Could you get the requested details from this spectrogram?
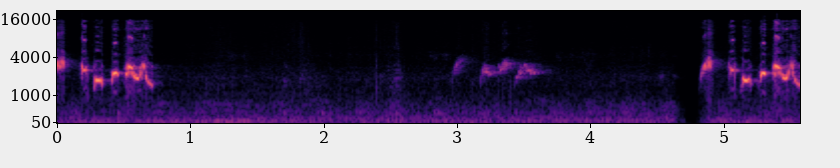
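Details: Five-syllable forest song from a caged red-whiskered bulbul: loud burst of five rich warbled syllables at the start and again at the end, a soft slurred whistle in the middle, steady faint low hum.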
